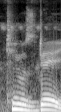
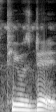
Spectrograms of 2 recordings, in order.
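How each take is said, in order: The two takes are said the same way.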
